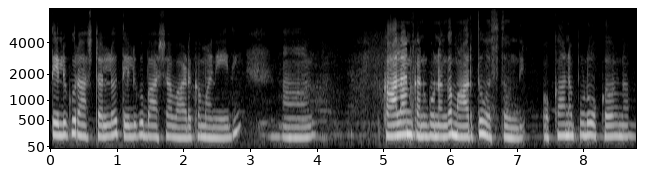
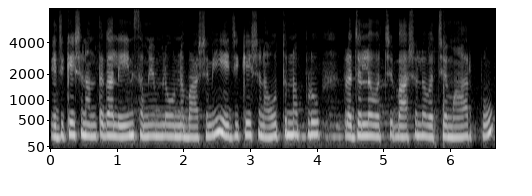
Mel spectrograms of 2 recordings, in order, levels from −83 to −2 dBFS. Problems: none marked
